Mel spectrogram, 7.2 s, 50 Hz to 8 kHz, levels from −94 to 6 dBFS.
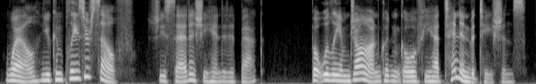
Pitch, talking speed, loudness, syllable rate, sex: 180 Hz, 185 wpm, -17 LUFS, 4.8 syllables/s, female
